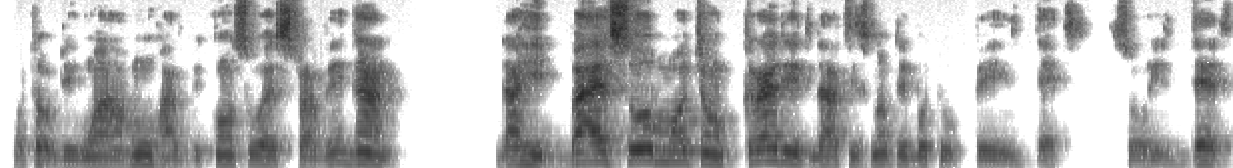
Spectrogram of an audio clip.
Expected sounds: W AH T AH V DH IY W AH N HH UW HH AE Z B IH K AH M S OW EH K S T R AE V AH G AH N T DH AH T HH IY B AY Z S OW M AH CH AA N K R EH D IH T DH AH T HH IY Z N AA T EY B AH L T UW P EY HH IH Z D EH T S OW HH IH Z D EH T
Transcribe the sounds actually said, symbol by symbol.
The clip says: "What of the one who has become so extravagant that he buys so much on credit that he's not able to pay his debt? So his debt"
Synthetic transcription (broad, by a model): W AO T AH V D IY W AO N HH UW HH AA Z B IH K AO M S OW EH K S T R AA V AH G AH N T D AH T HH IY B AY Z S OW M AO CH AA N K R EH D IH T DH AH T HH IY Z N AA T EY B AH L T UW P EY HH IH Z D EH T S OW HH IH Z D EH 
